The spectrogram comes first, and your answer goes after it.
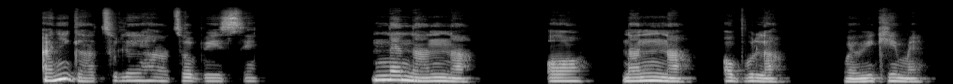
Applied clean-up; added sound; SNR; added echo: none; none; none; none.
